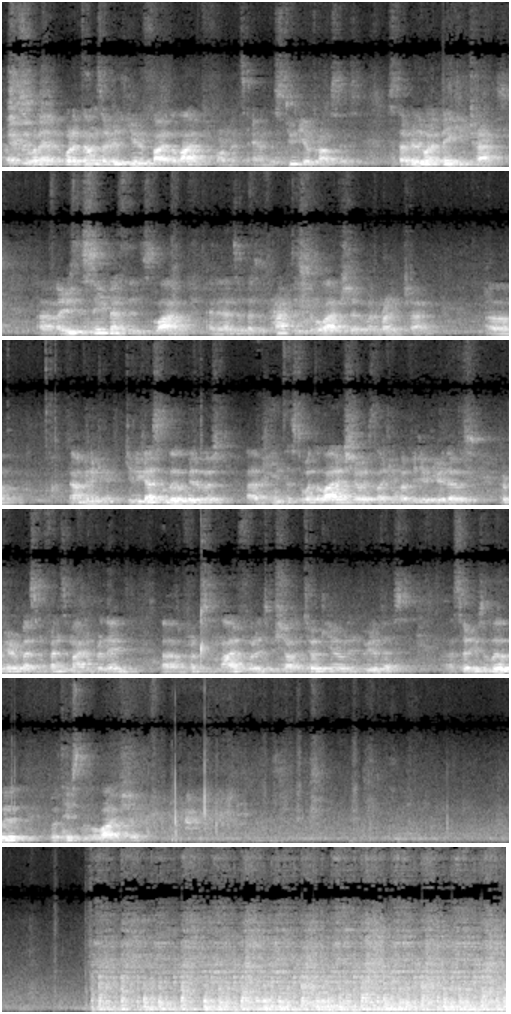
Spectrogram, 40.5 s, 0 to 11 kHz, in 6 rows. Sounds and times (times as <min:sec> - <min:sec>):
Speech: 0:00.0 - 0:12.6, 0:13.2 - 0:29.7.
